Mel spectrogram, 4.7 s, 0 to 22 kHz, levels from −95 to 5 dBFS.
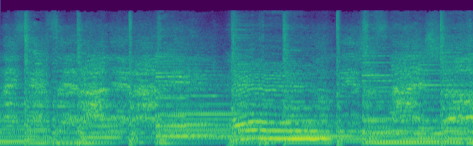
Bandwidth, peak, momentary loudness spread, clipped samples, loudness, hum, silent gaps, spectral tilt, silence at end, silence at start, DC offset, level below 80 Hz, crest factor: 16.5 kHz; -2 dBFS; 7 LU; under 0.1%; -14 LUFS; none; none; -5 dB/octave; 0 s; 0 s; under 0.1%; -38 dBFS; 12 dB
